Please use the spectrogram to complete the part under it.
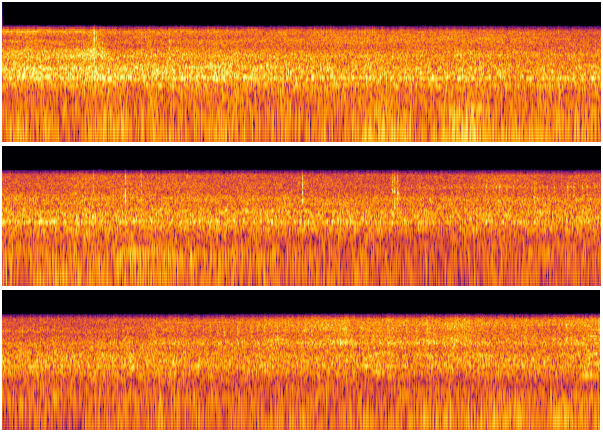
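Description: Wind buffets against the microphone outdoors.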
